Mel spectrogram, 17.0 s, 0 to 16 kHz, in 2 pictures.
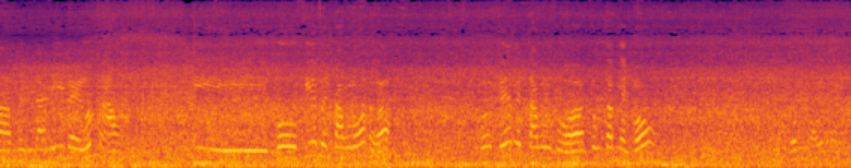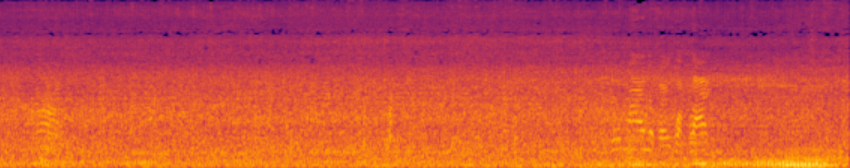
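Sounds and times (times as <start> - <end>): passing traffic: 0.0 - 17.0
road and wind noise: 0.0 - 17.0.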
